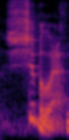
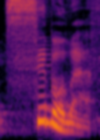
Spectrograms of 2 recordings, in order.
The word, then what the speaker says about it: shibboleth: They couldn't pronounce the SH sound. – Yeah. – So they would say Sibboleth.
